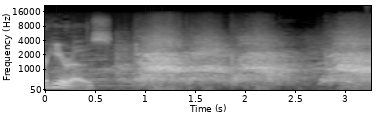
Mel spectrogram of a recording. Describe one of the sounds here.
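A crowd of children cheers and shouts loudly.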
